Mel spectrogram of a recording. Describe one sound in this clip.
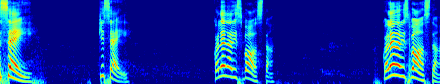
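A woman speaks with animation into a microphone, heard through loudspeakers in a large hall.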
